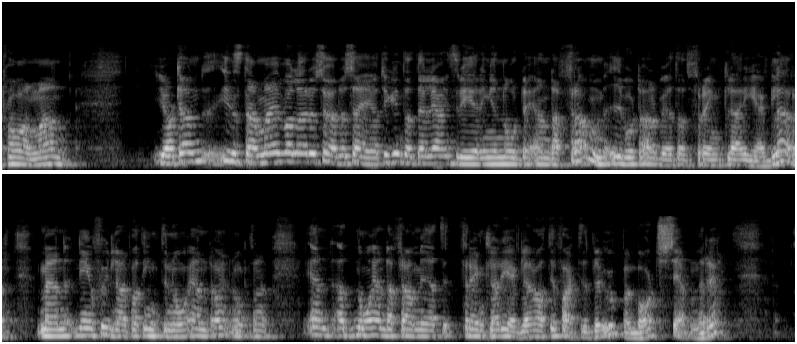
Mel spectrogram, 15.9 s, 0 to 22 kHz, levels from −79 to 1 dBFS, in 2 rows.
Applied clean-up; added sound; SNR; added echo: none; none; none; reverberation time 0.4 s.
